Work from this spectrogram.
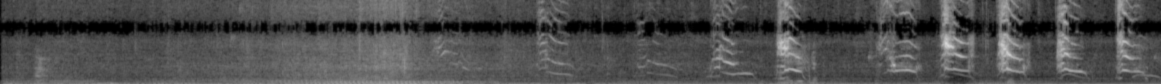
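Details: Bengal kittens mewing: after early murmured speech and low hum, a run of high, arched, harmonic meows starts near seven seconds, coming in quick, uneven succession and sometimes overlapping, as if from several kittens.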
